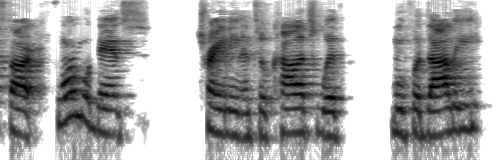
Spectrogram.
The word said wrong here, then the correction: Mufundala: Did I say that right? – Mufundala. – Mufundala. See? And I'll talk about that later.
